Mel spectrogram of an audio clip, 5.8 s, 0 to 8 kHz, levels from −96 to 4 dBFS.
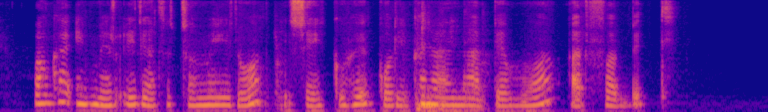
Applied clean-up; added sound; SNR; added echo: neural mask model RNNoise.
